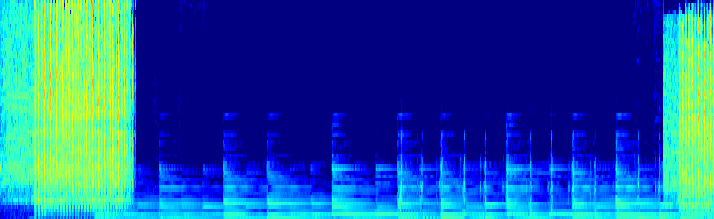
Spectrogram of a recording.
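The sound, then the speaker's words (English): A power drill whines steadily while driving screws into a wooden subfloor, with rapid rhythmic clicking throughout and harsh, noisy bursts at the start and end. It sounds fairly loud, with no talking. “Give me the screws and a drill.”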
